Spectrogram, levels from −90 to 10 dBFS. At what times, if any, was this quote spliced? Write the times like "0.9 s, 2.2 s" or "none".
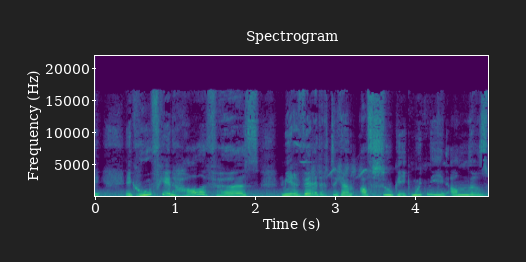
none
